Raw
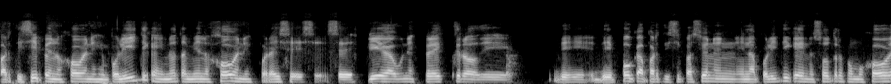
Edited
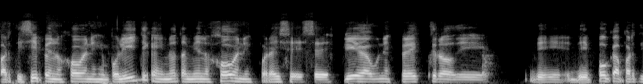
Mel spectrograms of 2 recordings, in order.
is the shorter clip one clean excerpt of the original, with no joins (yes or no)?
no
